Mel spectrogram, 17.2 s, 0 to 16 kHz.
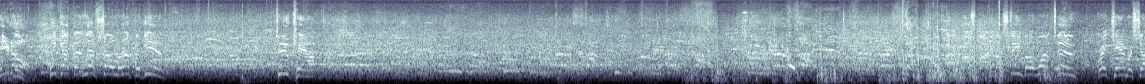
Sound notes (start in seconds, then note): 6.2 crowd cheering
